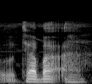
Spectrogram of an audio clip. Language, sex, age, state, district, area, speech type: Santali, male, 60+, Odisha, Mayurbhanj, rural, spontaneous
